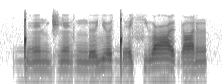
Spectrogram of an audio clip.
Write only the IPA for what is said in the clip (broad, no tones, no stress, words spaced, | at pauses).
ɡ͡ǃɛ̃nd͡ʒɛ̃z ŋəlʲɔə̯ɡ͡ǃɛ sʲʊʕɜɡɑɾə̃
